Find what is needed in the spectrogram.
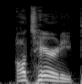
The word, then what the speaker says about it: Alterity: One from Alterarity. Alterarity? How do I say this? – Alterity? – Alterity. Dang it, that's way better.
